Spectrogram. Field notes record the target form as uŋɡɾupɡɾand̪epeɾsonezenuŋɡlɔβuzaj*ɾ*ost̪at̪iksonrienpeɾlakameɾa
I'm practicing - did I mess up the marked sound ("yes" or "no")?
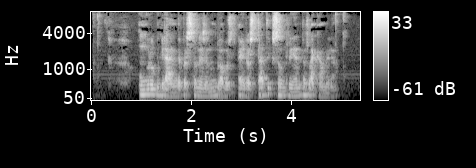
no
